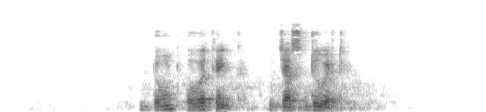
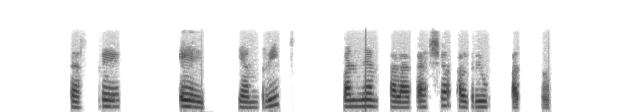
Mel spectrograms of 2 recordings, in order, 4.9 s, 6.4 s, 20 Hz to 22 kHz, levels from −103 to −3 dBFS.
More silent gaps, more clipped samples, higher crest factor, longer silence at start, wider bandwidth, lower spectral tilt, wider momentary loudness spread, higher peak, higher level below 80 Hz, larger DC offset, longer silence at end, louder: second, none vs 0.87-0.98 s, 1.20-1.78 s, 2.12-2.37 s, 2.80-2.88 s, 2.94-3.43 s, 3.82-3.89 s, 4.91-5.11 s, 5.20-5.40 s; neither; about the same, 22 dB vs 20 dB; first, 1.4 s vs 0.7 s; first, 9 kHz vs 7.4 kHz; about the same, -5 dB/octave vs -5.5 dB/octave; second, 11 LU vs 15 LU; second, -22 dBFS vs -10 dBFS; about the same, -78 dBFS vs -74 dBFS; neither; first, 1.4 s vs 0.9 s; second, -39 LUFS vs -29 LUFS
